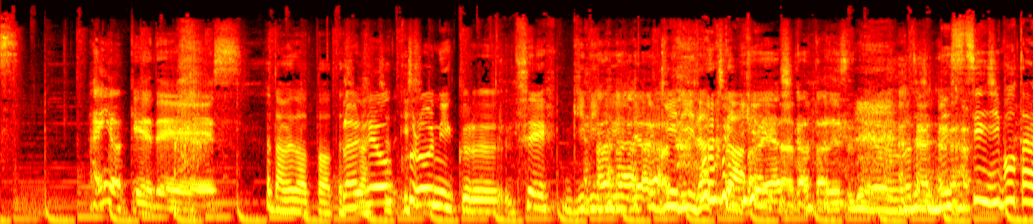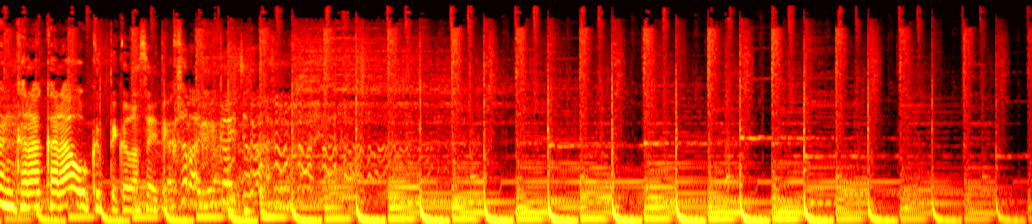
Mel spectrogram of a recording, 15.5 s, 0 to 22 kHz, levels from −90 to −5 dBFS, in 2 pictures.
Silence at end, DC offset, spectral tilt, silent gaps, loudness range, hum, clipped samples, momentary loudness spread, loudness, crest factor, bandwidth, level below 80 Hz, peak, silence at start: 0 s; under 0.1%; -4 dB/octave; none; 9 LU; none; under 0.1%; 12 LU; -21 LUFS; 20 dB; over 20 kHz; -32 dBFS; -2 dBFS; 0 s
